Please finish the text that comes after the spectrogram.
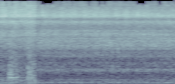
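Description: Tomato and curry leaves fry in a pan with a steady, close sizzle and a brief stirring rustle at the start, with no voices.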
